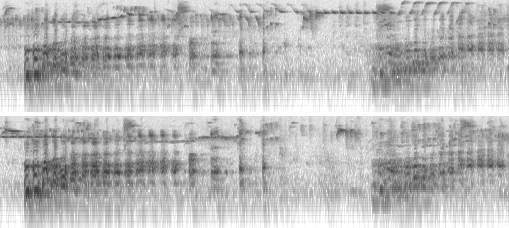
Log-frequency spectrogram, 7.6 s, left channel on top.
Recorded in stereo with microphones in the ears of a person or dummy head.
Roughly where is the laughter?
Right.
